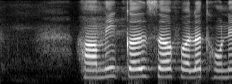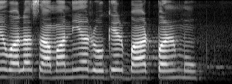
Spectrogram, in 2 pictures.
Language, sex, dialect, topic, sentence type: Magahi, female, Northeastern/Surjapuri, agriculture, statement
